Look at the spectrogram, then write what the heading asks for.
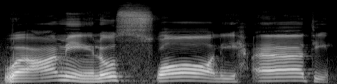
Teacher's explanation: صاد کے اوپر کھڑی زبر ہے اور موٹا بھی ادا کریں گے اور 1 سیکنڈ لمبا بھی کرنا ہے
